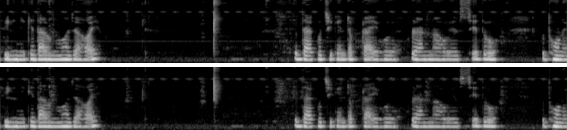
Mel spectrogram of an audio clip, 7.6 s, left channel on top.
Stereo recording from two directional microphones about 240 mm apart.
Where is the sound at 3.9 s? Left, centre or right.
Centre.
